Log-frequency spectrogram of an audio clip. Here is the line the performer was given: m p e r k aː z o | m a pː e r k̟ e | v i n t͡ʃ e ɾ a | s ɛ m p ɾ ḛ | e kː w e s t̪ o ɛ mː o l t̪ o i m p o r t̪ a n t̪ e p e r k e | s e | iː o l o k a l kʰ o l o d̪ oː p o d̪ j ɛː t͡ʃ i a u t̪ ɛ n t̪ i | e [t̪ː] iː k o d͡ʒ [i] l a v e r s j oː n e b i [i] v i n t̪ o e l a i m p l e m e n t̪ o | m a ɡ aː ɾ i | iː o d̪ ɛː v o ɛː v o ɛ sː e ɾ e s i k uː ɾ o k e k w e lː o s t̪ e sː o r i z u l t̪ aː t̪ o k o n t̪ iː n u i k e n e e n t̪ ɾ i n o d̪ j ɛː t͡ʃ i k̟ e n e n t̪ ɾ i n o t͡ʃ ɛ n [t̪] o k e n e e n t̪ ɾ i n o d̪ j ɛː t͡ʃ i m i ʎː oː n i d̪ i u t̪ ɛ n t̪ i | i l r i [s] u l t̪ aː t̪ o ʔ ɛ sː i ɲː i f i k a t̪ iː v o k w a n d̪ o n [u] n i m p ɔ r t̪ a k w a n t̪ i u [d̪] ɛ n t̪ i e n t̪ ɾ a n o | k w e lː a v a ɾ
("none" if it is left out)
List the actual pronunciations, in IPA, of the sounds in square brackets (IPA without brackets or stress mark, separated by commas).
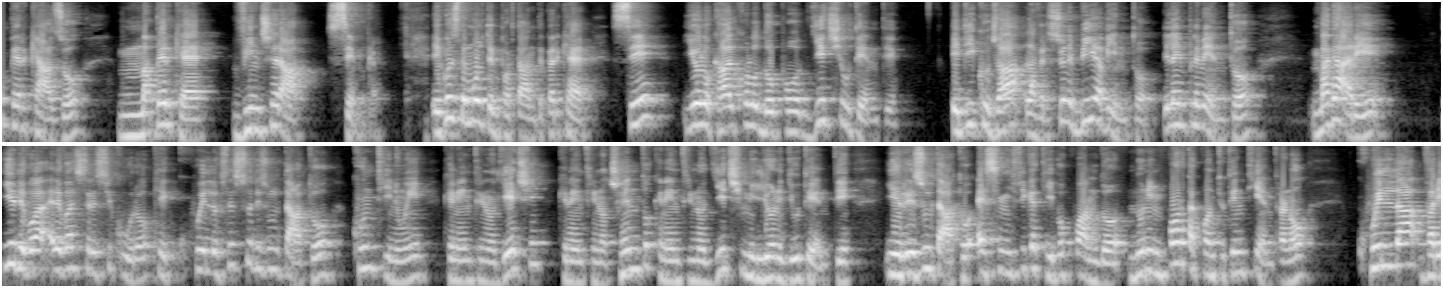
d̪ː, a, a, t̪, z, o, t̪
